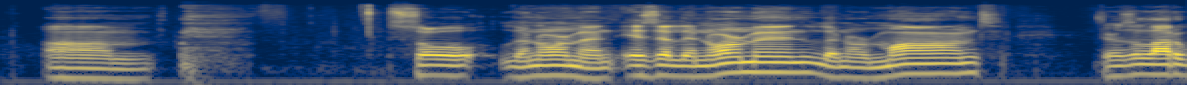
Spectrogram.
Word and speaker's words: Lenormand: Um, so Lenormand, is it Lenormand, Lenormand? There's a lot of ways to pronounce it. It's Tomato, tomato. yeah, Lenormand is the French way, and Mademoiselle Lenormand, Madame Lenormand.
